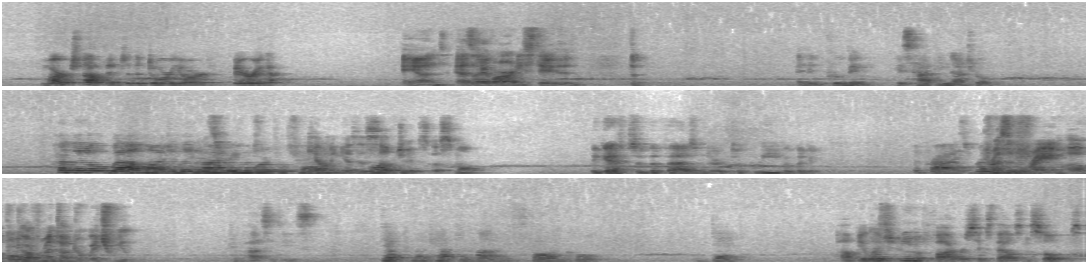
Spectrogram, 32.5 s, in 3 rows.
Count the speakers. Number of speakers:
7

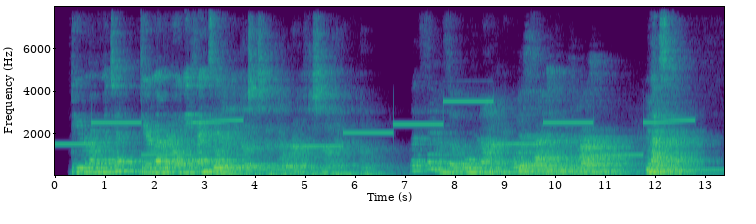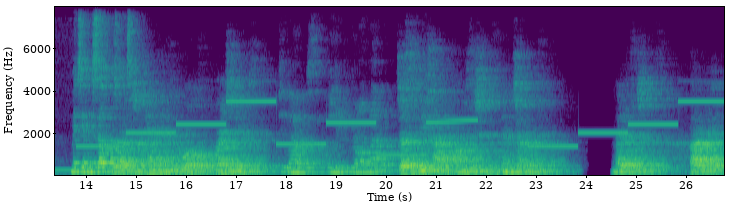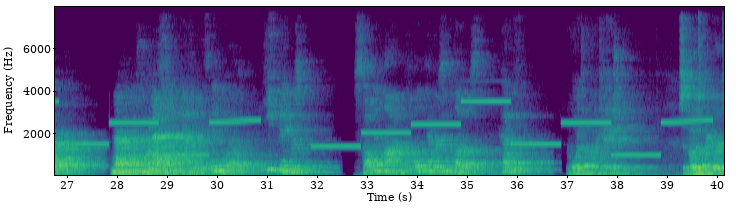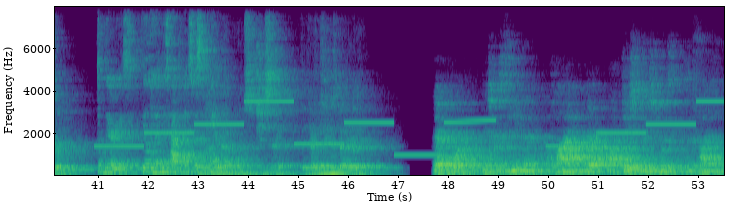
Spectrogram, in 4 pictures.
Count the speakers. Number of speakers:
4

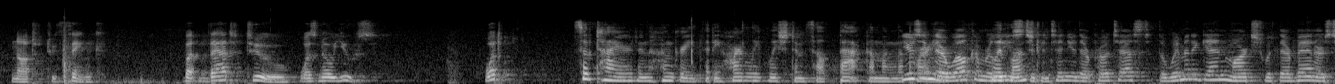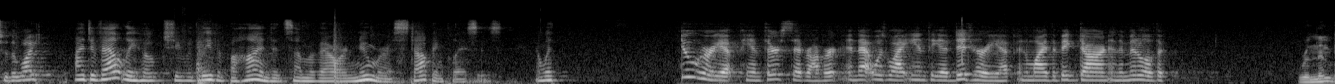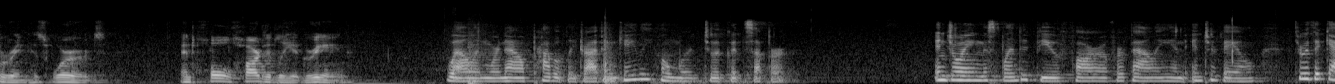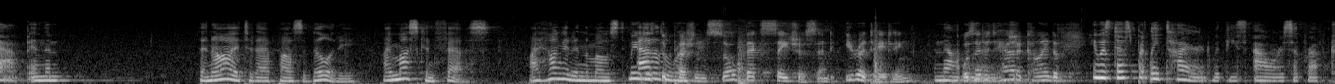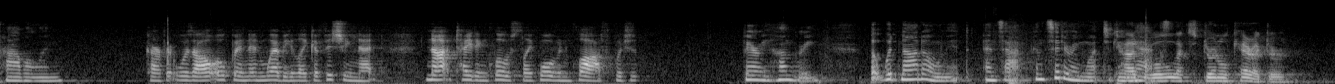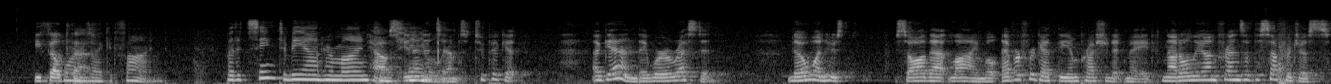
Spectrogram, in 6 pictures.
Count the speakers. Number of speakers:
6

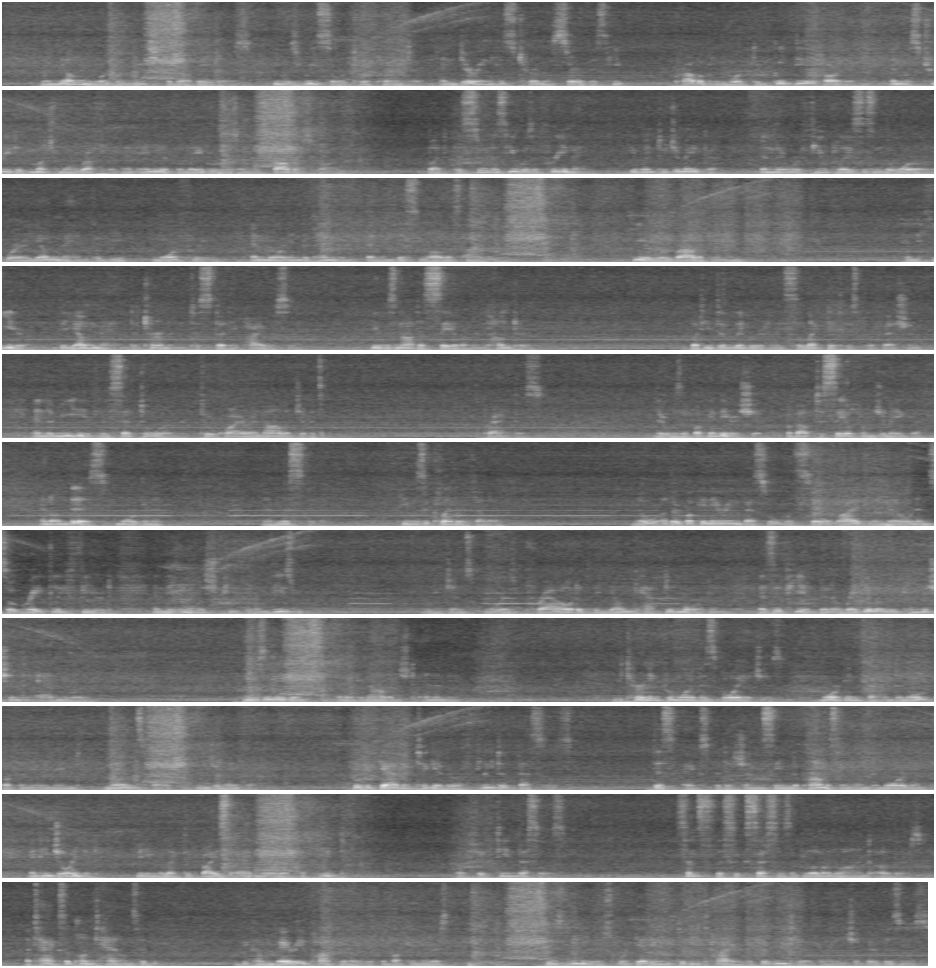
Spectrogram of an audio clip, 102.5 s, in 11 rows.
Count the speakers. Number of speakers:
1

